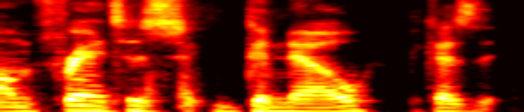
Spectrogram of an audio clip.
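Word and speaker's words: Ngannou: and then that's why if you see any of his first fights in the ufc they call him francis gno because it's ngan which is a different pronunciation in france interesting yeah a little bit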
